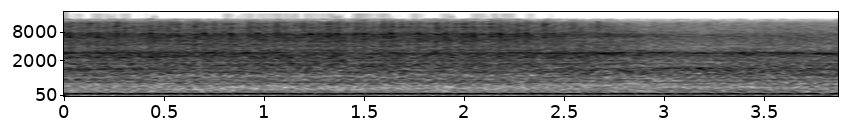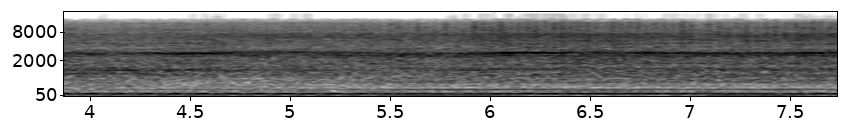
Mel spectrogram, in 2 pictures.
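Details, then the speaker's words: 1987 Saleen Mustang Fox body with 347 V8 that had balance issues; smaller cam than the other motor, new balancer; oil pressure, temperature, vacuum and fuel pressure good, header tubes even. Deep, even idle hum, steady low pulse, no knocks or shake: normal idle. "Got oil pressure, got temp, vacuum, fuel pressure. Seems to be running good. Nice and smooth."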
